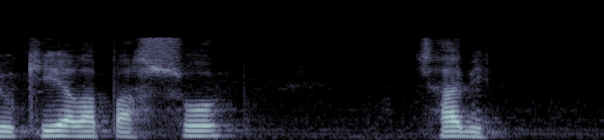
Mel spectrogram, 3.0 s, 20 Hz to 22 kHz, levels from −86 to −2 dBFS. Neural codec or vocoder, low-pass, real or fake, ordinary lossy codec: codec, 24 kHz, 0.9 kbps, WavTokenizer, medium speech release version 1; 7.2 kHz; fake; none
